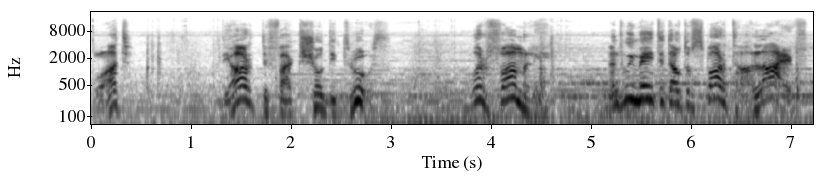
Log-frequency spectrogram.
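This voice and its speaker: Earnest, defiant, lively young warrior. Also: male voice, high-pitched, measured pace, pauses often, music in the background. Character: earnest, defiant young Greek mercenary brother seeking family. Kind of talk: video game dramatic acting.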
